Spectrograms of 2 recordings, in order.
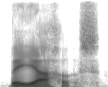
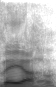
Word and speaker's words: Vallejos: Every time I say his last name, I pronounce it wrong. Vallejos. Vallejos. Vallejos.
